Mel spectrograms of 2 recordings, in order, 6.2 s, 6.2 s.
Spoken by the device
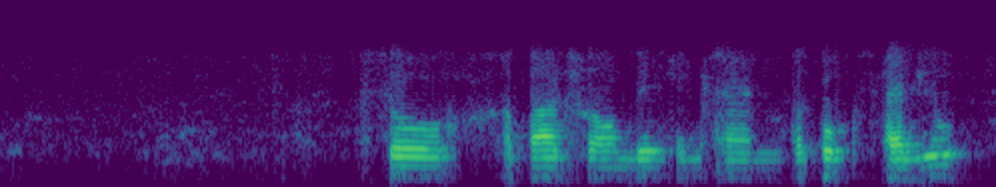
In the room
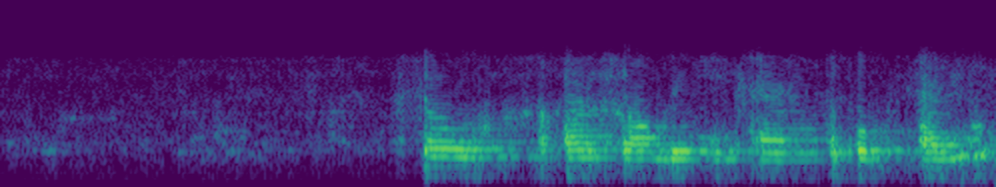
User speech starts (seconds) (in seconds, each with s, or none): none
